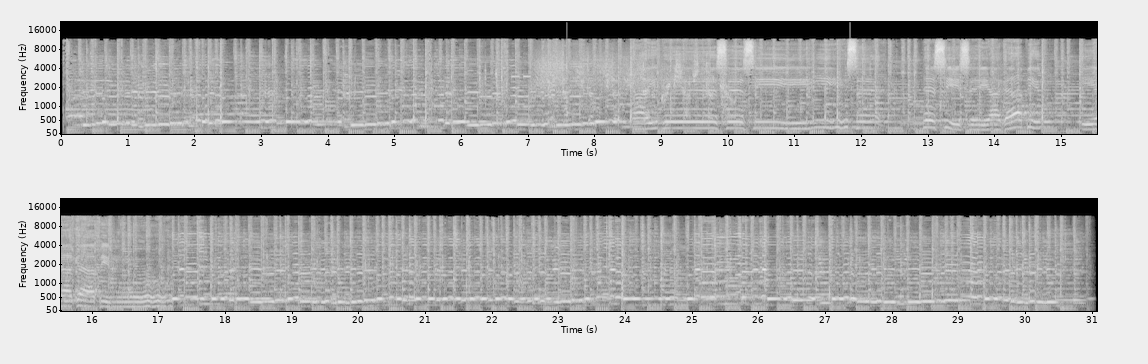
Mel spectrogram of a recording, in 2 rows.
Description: A live album
featuring 22 great traditional-style Greek songs!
